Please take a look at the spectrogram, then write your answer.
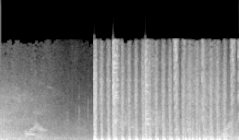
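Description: Rapid automatic gunfire in Apex Legends erupts after a quiet opening, a dense run of close, loud shots firing steadily to the end.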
